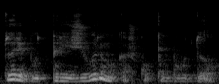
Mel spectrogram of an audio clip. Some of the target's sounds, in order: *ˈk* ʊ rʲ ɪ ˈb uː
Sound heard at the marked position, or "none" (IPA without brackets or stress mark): t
